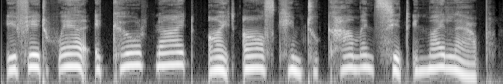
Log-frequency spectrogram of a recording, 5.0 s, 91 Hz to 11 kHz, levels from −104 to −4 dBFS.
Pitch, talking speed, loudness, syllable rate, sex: 220 Hz, 190 wpm, -16 LUFS, 3.8 syllables/s, female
